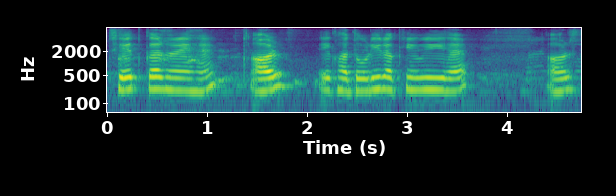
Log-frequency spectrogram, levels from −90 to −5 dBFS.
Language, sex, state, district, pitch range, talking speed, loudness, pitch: Hindi, female, Uttar Pradesh, Muzaffarnagar, 215-235 Hz, 150 wpm, -19 LUFS, 225 Hz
